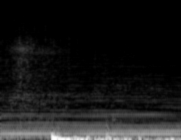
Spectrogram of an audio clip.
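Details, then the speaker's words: Water pump in a campervan water tank conversion, running with water flowing: steady low drone with a constant hum and faint pulsing; normal pump noise, which the owner dislikes. "I've got that horrible noise. I don't like it."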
